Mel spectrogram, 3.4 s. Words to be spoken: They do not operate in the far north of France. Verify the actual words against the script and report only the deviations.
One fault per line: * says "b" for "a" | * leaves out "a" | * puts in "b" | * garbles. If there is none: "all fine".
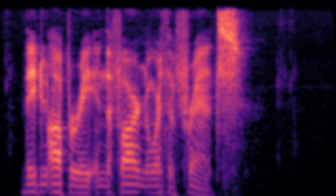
* leaves out "not"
